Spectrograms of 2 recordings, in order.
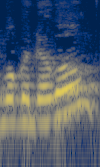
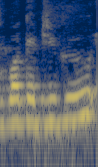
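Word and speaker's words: Ouagadougou: California and I currently live in woogo that is the correct Mo pronunciation of the city that's better known as wagadu in French and English it's the capital city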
